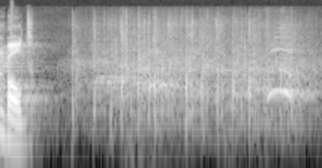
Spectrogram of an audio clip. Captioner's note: audience applauding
